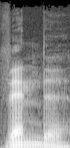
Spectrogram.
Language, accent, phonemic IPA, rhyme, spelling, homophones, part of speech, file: German, Germany, /ˈvɛndə/, -ɛndə, Wände, Wende / wende, noun, De-Wände.ogg
- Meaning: nominative/accusative/genitive plural of Wand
